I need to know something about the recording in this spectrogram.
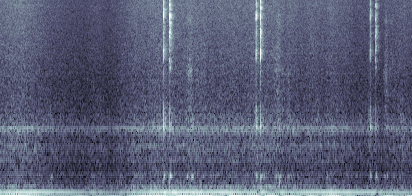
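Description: Computer mouse button clicks: a few short, sharp clicks, some in quick pairs, about two seconds apart, as the eraser tool is used. Under them runs a steady low hum.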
